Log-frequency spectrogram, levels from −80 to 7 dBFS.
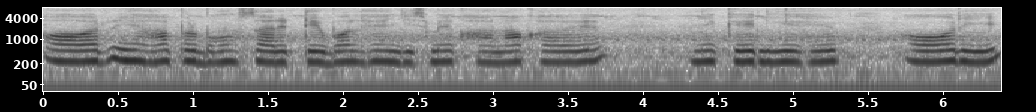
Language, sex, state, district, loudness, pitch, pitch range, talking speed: Hindi, female, Chhattisgarh, Raigarh, -17 LUFS, 235 Hz, 230-240 Hz, 160 wpm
